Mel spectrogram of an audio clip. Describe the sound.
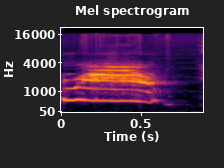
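A person imitates a cat's meow: one drawn-out, high, nasal note that holds steady for about half a second, then tapers off. It is fairly loud, with no other talk.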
